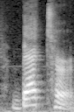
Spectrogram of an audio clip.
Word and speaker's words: better: So if a letter T falls between 2 vowel sounds, which are voiced, so if it falls in the middle of vowels, then the T is pronounced as a D and the whole word is voiced.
